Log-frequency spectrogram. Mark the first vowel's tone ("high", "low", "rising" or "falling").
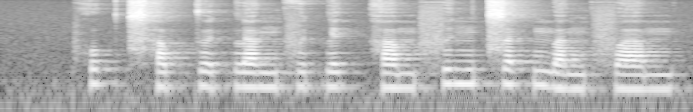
high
